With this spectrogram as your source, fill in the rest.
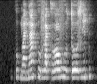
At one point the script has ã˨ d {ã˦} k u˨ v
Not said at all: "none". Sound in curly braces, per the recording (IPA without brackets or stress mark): ã˦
